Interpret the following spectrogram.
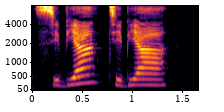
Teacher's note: Both words are n-stressed. There's no unstressed syllable following the stress. These are masculine rhymes.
